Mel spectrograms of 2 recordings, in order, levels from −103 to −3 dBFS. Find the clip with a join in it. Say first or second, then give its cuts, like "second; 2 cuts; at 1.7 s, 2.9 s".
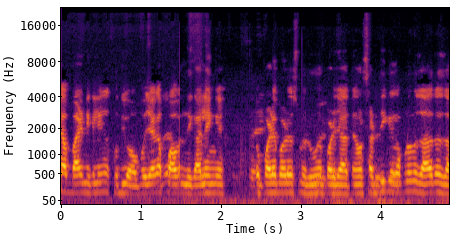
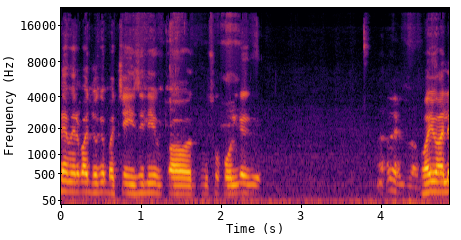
first; 1 cut; at 1.5 s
